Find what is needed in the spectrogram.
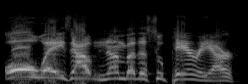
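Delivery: shouting Hitler impression; Hitler rant. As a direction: rant like a dictator at a rally. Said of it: "I can't do him any longer".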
